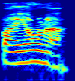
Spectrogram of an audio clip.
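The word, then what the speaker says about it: Ballona: um I know Rancho balona that also incorporates cver City Ranch balona where uh camp leam but yeah Brian it's actually pronounced by Ona that's B I know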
